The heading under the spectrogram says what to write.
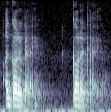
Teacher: I'm almost saying it with a d sound.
